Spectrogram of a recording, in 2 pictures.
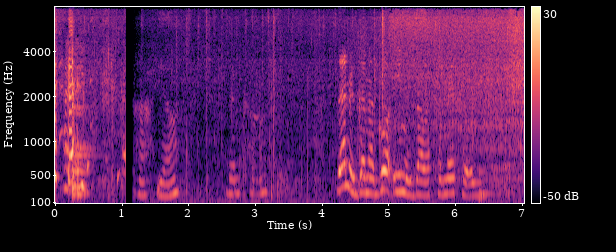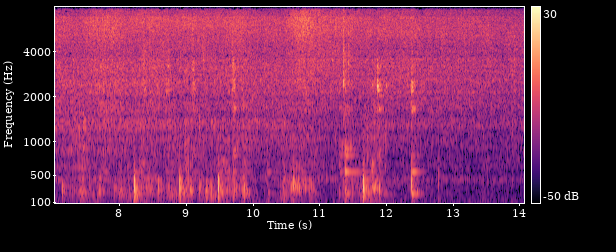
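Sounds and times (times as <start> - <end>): beef sizzling in a pot: 1.6 - 14.0
spoon knocking against a pot: 7.5 - 12.6.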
